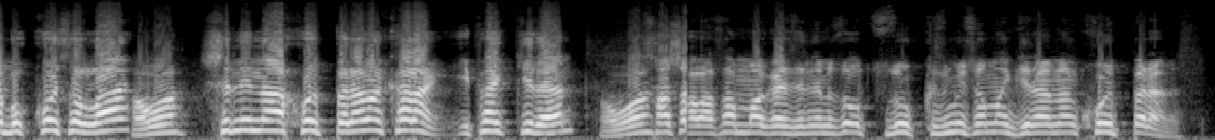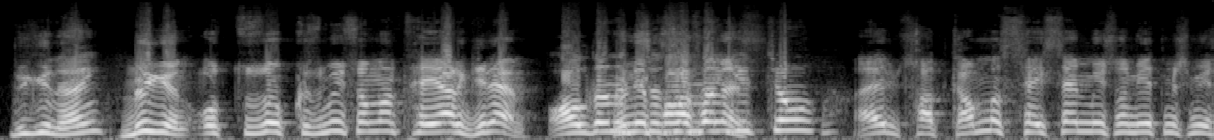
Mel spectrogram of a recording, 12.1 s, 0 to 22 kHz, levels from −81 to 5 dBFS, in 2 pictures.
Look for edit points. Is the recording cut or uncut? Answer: cut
